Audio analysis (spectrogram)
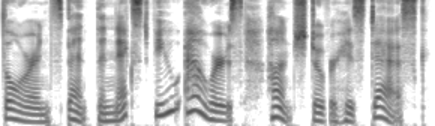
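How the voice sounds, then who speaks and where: A woman's voice: low voice, big pitch swings, slow pace, darkish tone, no room sound, studio quality. A woman narrating a scripted story as an audiobook-style reader.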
